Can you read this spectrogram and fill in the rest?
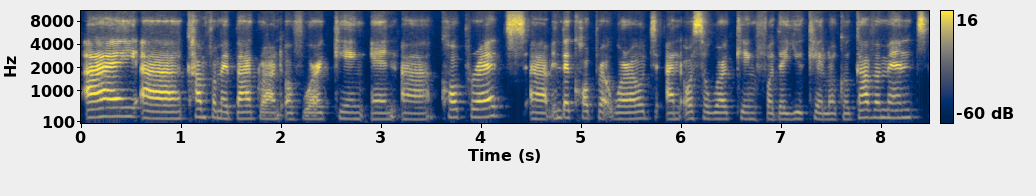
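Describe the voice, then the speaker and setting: A woman's voice: medium pitch, moderate pace, hardly any pauses. A woman who grew up in the United States, hosting a casual video interview in a chatty, conversational way with frequent fillers. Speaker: host.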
